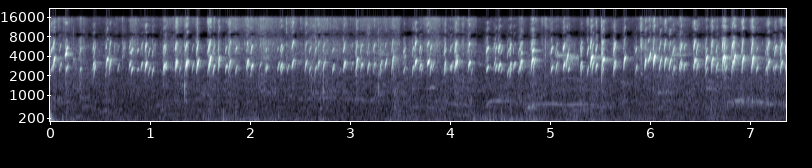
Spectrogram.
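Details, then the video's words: Goldfinch singing, a recording meant to prompt another goldfinch into song: fast, bright twitters and clipped chirps pour out without pause, with brief faint low tonal sounds mid-way and light background noise. "Saka kuşu huylandırma, saka kuşunu ötüme teşvik etme, поощрять щегла петь"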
